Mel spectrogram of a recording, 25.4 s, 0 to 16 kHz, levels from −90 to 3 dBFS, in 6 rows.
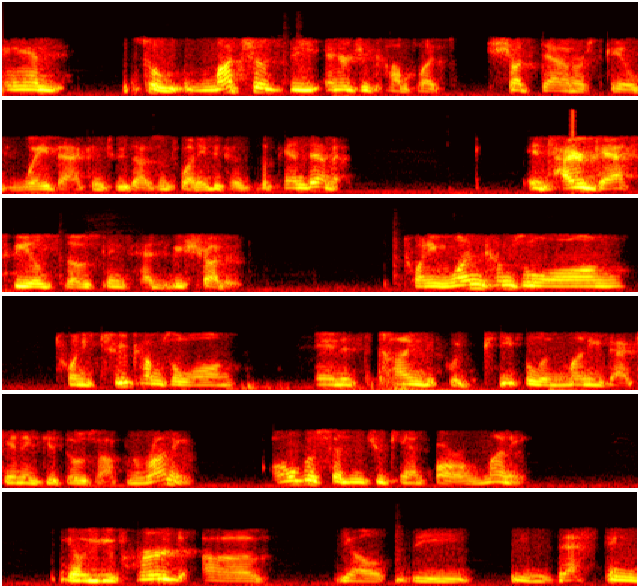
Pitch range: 110-130 Hz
